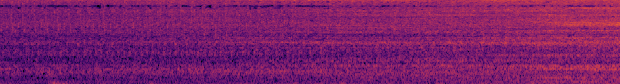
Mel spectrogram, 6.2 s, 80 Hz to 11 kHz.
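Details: Honda S2000 with Kraftwerks Rotrex supercharger kit, just converted from cogged belt to 8-rib serpentine belt with tightened tensioner, fired up: steady, even engine note climbing gradually without knocks or belt squeal; normal running.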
